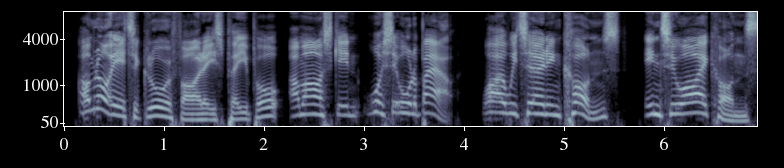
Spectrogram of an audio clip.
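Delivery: put-on East London accent. Retelling what a sculptor said, in an East London accent. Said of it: "doing him like an East London voice".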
